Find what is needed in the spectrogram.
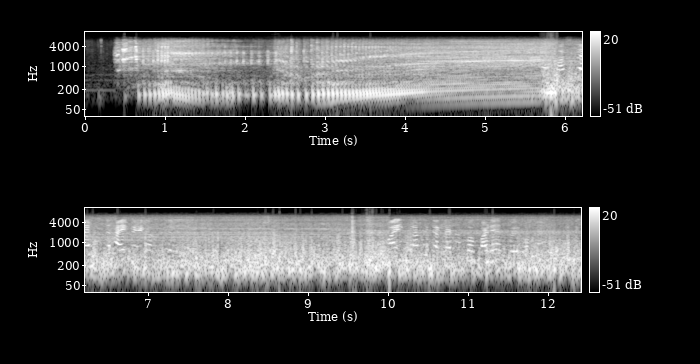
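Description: Single-cylinder Hero Splendor motorcycle engine on the move. It comes in suddenly and rises in pitch as the bike pulls away, then runs on steadily with wind rush from about six seconds in.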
